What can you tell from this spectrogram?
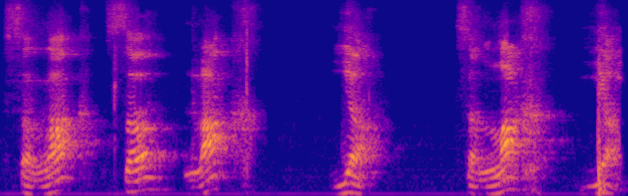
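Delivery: Salakya in separate slow pieces, "sa, lakh, ya"; proper pronunciation. Shown as a demonstration. Teacher modelling the word, slowly syllabled Salakya. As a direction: break up Salakya with a rasped kh before "ya". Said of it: "That's how you pr-, properly pronounce it".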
